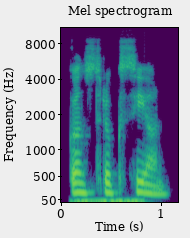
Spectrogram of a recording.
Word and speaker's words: construcción: The double C is pronounced X as in accent. Inyección, construcción.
